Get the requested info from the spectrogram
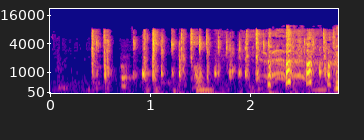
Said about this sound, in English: the typing is really loud. Especially when you're using your webcam's microphone.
